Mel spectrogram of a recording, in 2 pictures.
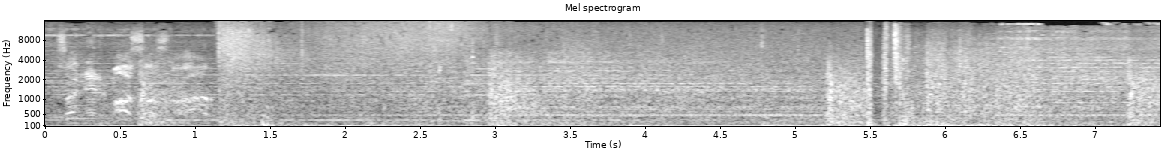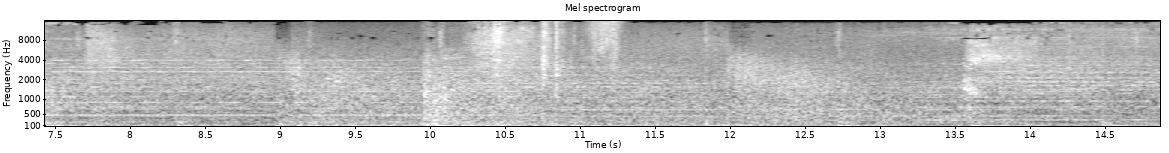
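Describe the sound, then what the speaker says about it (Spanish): Fireworks bursting in Far Cry 6, a run of deep booms and crackling pops from an outdoor celebration heard at moderate distance over a steady game soundscape, with someone talking in Spanish at times. "Mira esos fuegos artificiales."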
